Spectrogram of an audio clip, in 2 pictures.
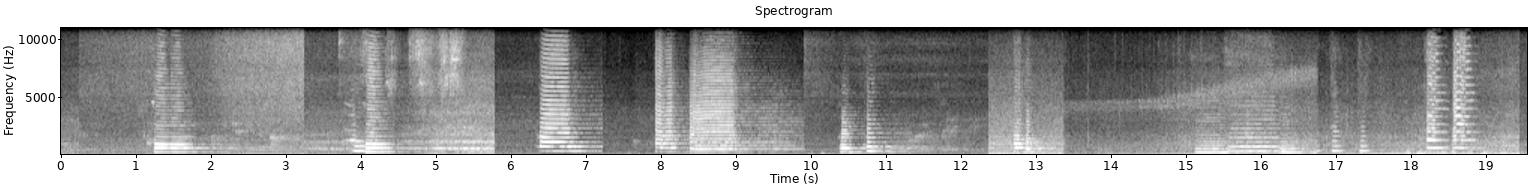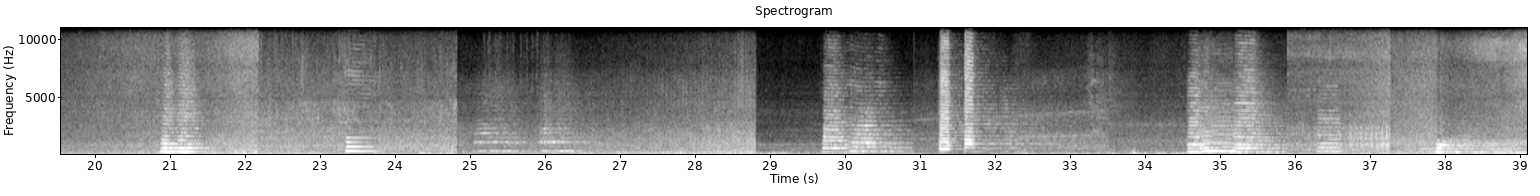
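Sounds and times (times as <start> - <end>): train rumble: 0.0 - 39.0
two-tone train horn blasts: 1.2 - 2.2, 3.4 - 5.8, 6.4 - 7.3, 7.9 - 11.4, 12.6 - 13.4, 15.1 - 17.6, 18.2 - 19.0, 20.8 - 21.6, 23.3 - 23.8, 25.0 - 26.6, 29.7 - 32.5, 34.5 - 36.8, 37.8 - 38.9.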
